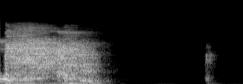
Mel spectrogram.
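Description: A person's short, breathy laugh close to the microphone, lasting about a second and cutting off suddenly.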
